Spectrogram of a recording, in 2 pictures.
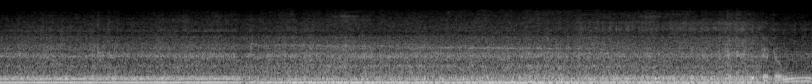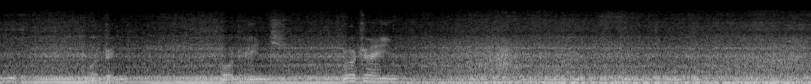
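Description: Honda CB1100SF X-Eleven's inline-four engine running at road speed, heard from the riding motorcycle with wind rush on the microphone. The engine note steps to a new pitch a few times.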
